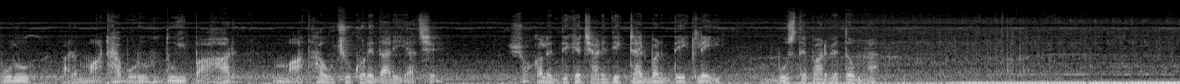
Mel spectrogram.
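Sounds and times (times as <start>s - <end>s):
speech: 0.0s - 4.5s, 5.1s - 9.0s
faint hum: 0.0s - 11.7s
car engine idling as the car pulls up beside a tin-roofed brick house: 7.0s - 11.7s.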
